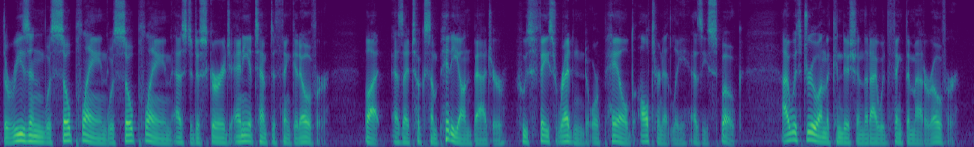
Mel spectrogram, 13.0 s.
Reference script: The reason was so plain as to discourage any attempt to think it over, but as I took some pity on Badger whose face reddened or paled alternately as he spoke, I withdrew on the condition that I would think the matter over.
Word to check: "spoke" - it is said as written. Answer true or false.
true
